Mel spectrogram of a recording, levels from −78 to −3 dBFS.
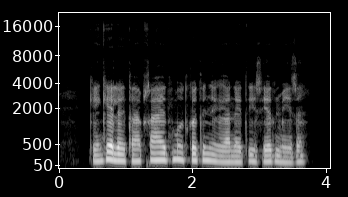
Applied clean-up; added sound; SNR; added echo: neural mask model Resemble Enhance denoiser.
